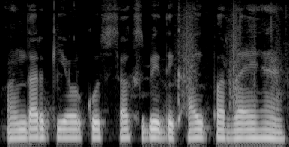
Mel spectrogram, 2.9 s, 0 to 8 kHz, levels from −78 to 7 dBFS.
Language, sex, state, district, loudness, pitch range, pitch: Hindi, male, Bihar, Patna, -17 LUFS, 120-125 Hz, 120 Hz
